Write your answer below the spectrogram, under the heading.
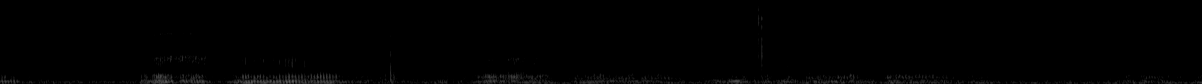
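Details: Two sleeping, dreaming pet dogs, the Golden Retriever Abundant Joy and the Labrador Retriever Tupelo Honey, give deep rasping snores indoors. The strongest bursts come early, then softer, uneven breathing follows.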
